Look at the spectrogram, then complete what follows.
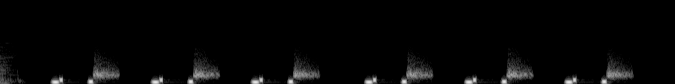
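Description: A steady heartbeat of six paired thumps, each pair followed by a soft, blowing decrescendo diastolic murmur of aortic regurgitation that fades before the next beat, clear with no talking.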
